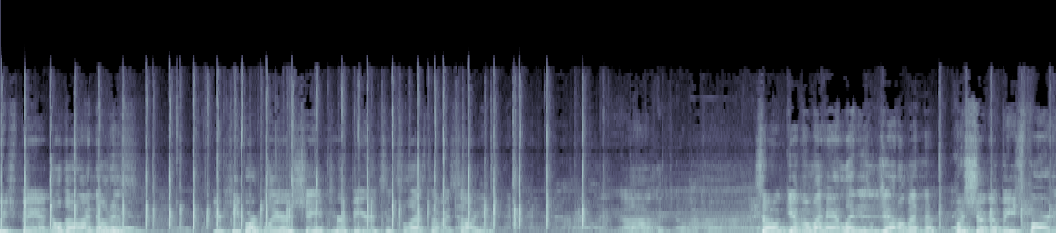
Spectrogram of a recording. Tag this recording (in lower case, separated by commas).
music, speech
